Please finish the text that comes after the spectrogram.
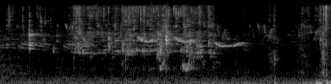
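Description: Water splashes and trickles into a metal cooking pot in short uneven pours, with bright ringing splashes up close and no voices.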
